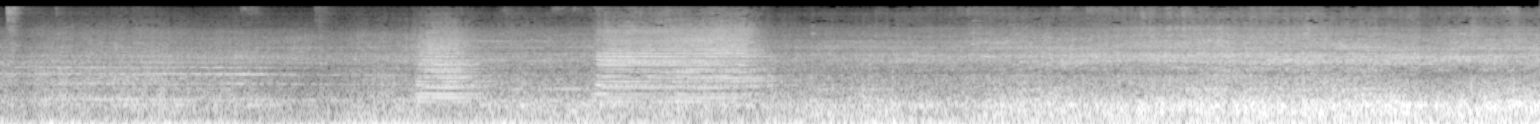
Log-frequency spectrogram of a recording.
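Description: Florida East Coast Railway freight train rolling past close by with a heavy, steady low rumble from its locomotives and container cars. Its multi-chime air horn sounds twice, a short blast about four seconds in and a longer one about six seconds in. Near the end the rattle of the cars' wheels on the rails grows louder.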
